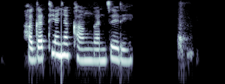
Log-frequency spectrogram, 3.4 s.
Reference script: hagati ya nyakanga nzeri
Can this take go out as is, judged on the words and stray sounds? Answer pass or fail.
fail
